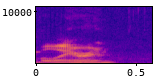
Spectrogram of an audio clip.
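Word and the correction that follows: Mirialan: I believe it's called. It's Mary Ellen. – Yes, yeah. Mary Ellen.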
